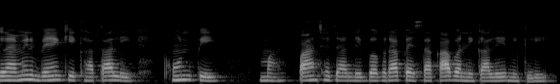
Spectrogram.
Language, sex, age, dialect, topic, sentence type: Chhattisgarhi, female, 46-50, Eastern, banking, question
